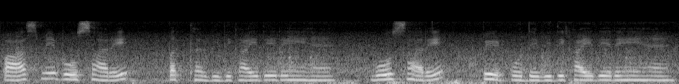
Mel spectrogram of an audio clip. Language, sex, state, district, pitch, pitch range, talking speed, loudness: Hindi, female, Punjab, Pathankot, 200 Hz, 195-215 Hz, 170 wpm, -15 LUFS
